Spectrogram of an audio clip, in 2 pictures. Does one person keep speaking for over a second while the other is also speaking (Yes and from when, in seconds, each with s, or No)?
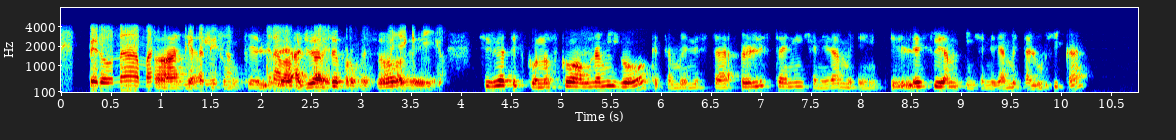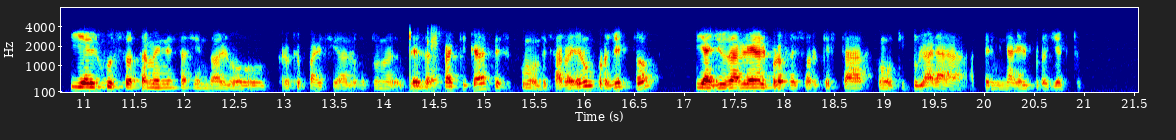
Yes, from 0.9 s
